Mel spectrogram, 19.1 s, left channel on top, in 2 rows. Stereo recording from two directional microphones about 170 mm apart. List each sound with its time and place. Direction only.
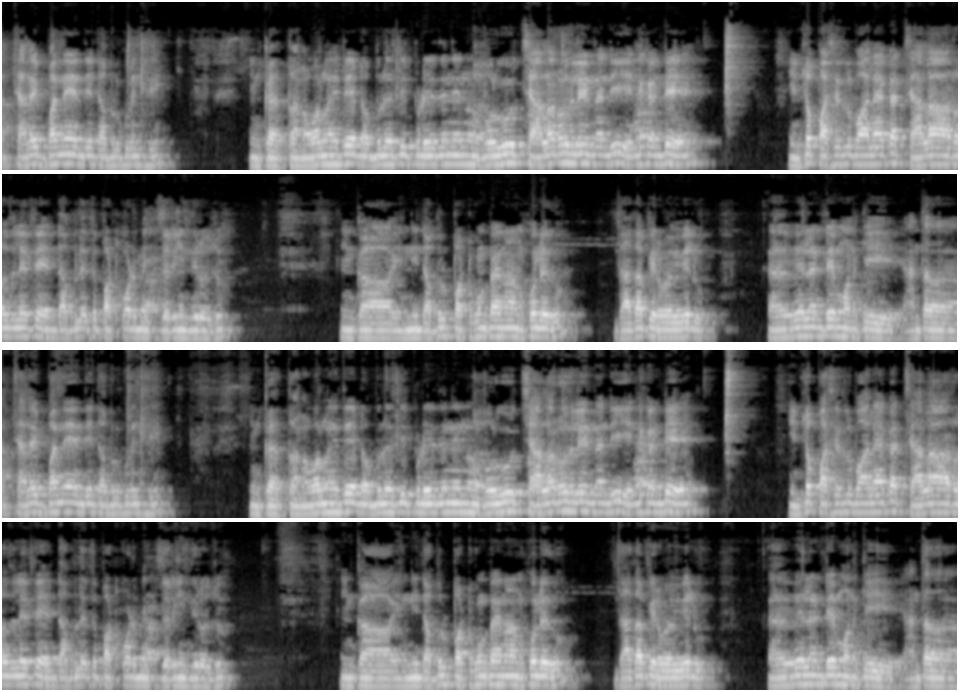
0.1 s speech: 5° left (ahead or behind)
2.4 s speech: centre (ahead or behind)
4.6 s speech: 15° left (ahead or behind)
7.8 s speech: 10° left (ahead or behind)
12.9 s speech: 10° left (ahead or behind)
